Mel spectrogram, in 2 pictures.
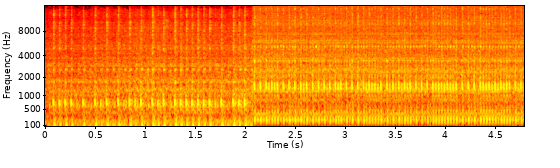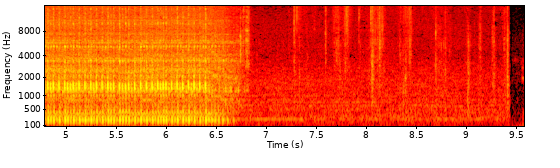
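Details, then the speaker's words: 2006 Honda 2 hp four-stroke outboard after its carburetor was cleaned and adjusted, now starting on one pull, run out of the water. A quick, even putter at about three and a half beats a second with a clean throttle change, then shutoff. Running properly. "now the engine starts with only one pulled and it is properly running time to take it and test it on the water"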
